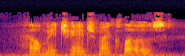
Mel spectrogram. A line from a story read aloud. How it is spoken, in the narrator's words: she said calmly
